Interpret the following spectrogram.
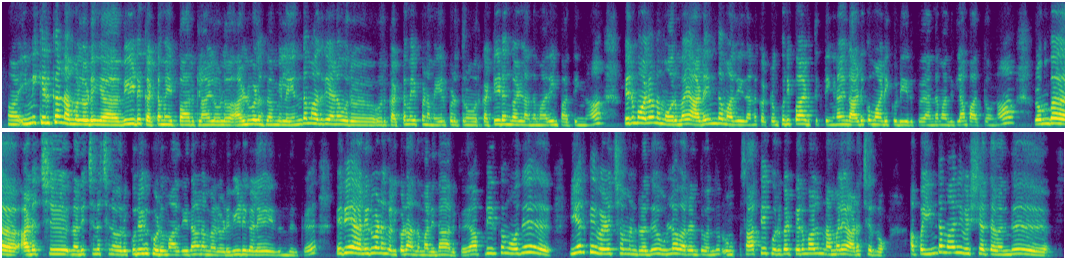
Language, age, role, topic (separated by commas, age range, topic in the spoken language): Tamil, 30-34, host, இயற்கை வெளிச்சத்தை அதிகப்படுத்த நீங்கள் என்னென்ன முயற்சிகள் செய்கிறீர்கள்?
